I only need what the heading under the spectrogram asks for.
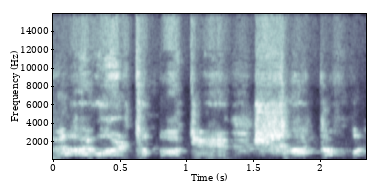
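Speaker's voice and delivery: furious, hot-tempered angry outburst. Retelling a biker who went off on restaurant staff: imitating an angry biker. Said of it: "The anger".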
